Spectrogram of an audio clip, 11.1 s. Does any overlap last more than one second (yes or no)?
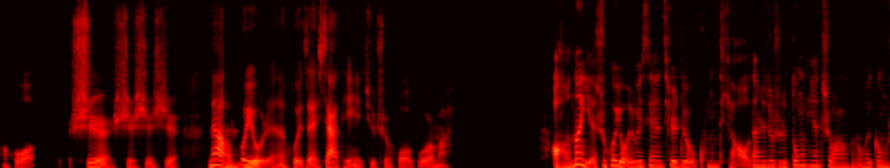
no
